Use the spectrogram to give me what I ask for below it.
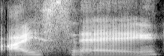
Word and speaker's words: Isay: Yeah, and since we recorded that podcast, StoryCorps made a big announcement that their founder, Dave Isay, had used his $1 million TED Prize to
